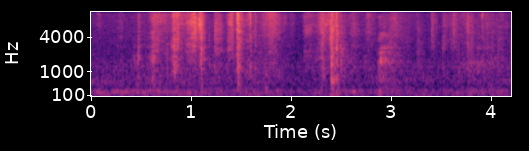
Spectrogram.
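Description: Paper and cardstock being handled on a wooden tabletop: a few short, irregular rustles and light taps as sheets are moved and slid, over a faint steady hum.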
